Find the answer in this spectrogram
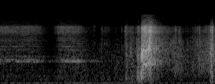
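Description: Tape-edged masking paper drawn off a masking machine with a steady rasp, then torn off with one sharp snap about one and a half seconds in, followed by the sheet crinkling.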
